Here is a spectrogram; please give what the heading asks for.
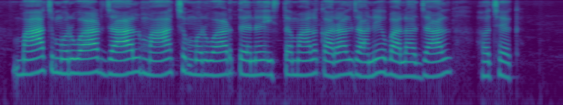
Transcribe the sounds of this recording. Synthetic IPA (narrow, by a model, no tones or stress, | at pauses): mat͡ʃʰməɾuaɾd͡ʒalmat͡ʃʰməɾuaɾt̪eneist̪emalkəɾald͡ʒanebalad͡ʒal | hət͡ʃʰɛk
